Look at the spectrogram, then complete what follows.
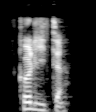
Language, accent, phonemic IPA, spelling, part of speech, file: French, France, /kɔ.lit/, colite, noun, LL-Q150 (fra)-colite.wav
- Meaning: colitis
